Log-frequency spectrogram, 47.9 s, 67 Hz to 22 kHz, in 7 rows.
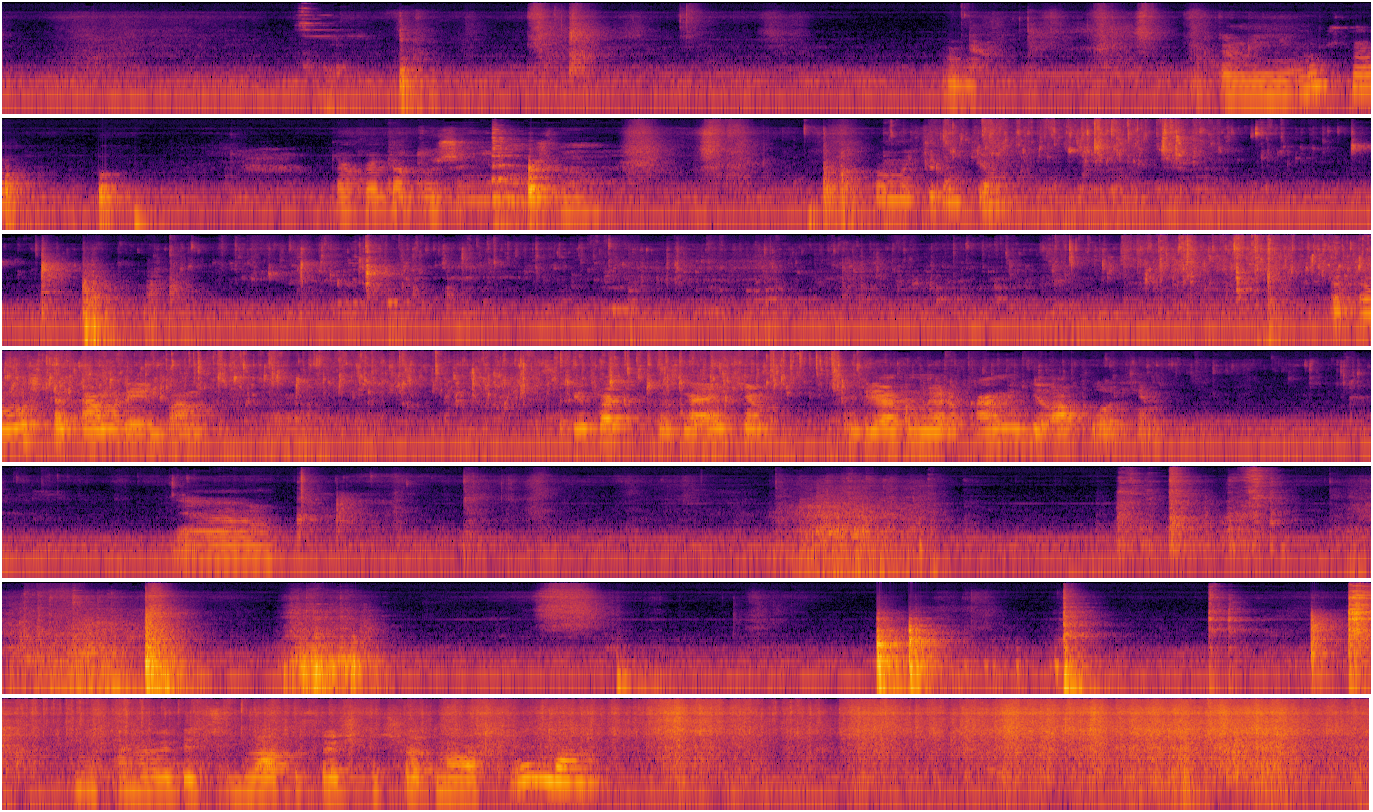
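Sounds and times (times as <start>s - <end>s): water splashing in a sink: 11.3s - 25.0s.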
